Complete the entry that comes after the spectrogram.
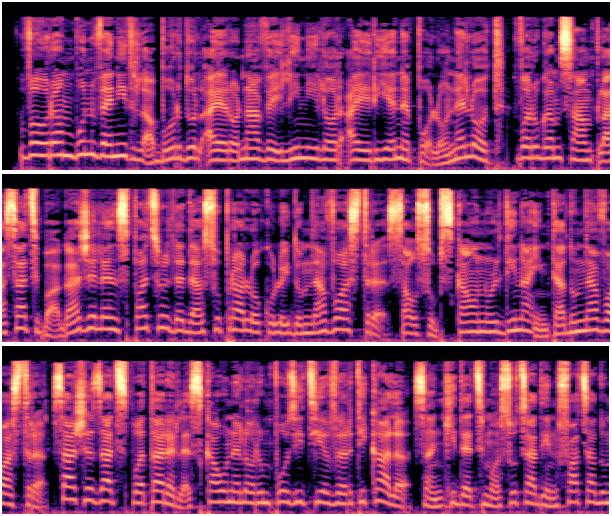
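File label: Romanian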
